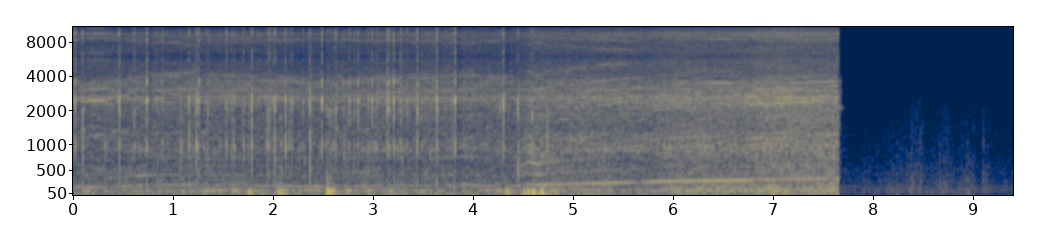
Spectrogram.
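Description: Motorcycle engine running, its pitch rising steadily from about halfway as the bike accelerates, with sharp clicks and knocks on the helmet-mounted microphone, two of them louder. The sound cuts off abruptly near the end, leaving near silence.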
